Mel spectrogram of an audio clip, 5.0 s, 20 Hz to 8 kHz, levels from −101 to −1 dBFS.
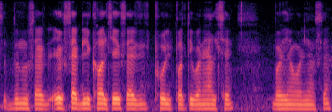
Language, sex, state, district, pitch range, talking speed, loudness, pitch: Maithili, male, Bihar, Saharsa, 120-125 Hz, 180 wpm, -29 LUFS, 120 Hz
